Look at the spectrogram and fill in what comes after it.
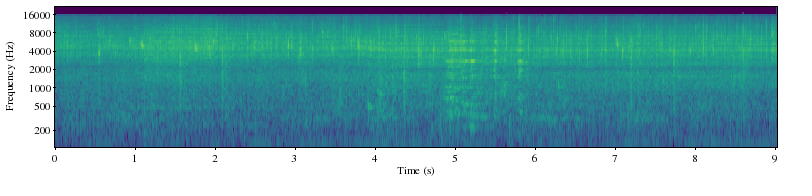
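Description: Lotus-root and meat patties shallow-frying in oil on low heat in a wide black iron pan: a steady sizzle with fine crackles.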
